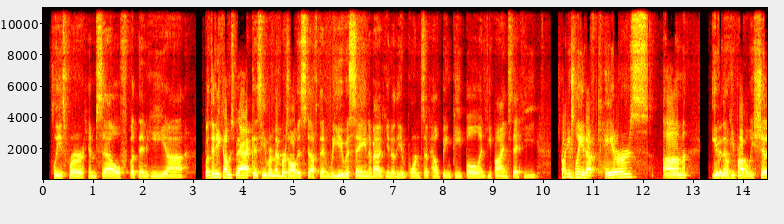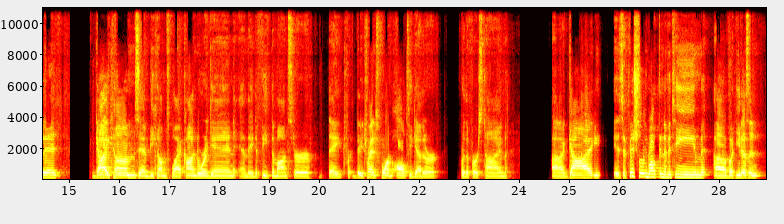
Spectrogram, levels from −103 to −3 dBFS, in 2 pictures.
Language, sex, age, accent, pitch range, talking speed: English, male, 40-59, American, 115-150 Hz, 160 wpm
